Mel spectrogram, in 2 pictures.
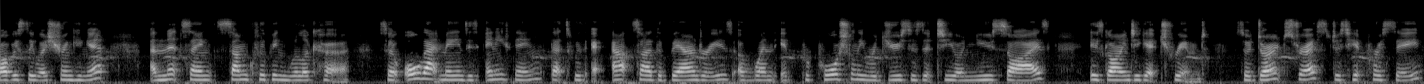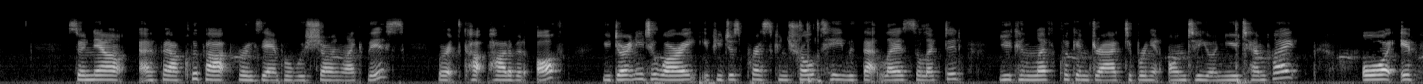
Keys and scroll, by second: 22.3 ctrl+t, 26.6 Return.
